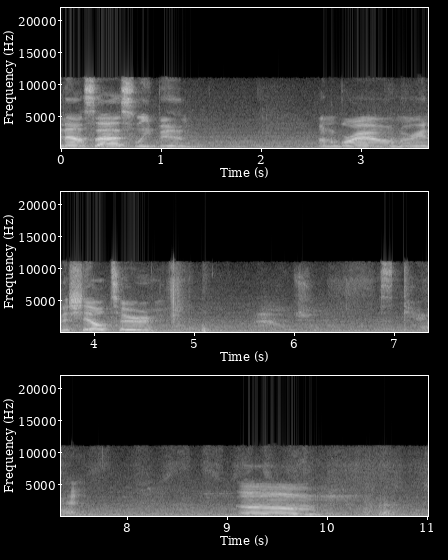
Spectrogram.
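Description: A young woman talks calmly and close up, in short bursts.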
